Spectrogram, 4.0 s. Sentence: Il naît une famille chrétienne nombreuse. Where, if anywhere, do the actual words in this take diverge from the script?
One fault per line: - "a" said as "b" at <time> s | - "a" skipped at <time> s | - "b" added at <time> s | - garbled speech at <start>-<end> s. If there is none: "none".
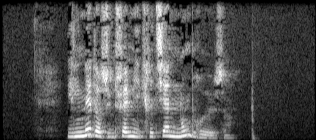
- "dans" added at 1.1 s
